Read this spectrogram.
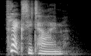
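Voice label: "flexitime", British English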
